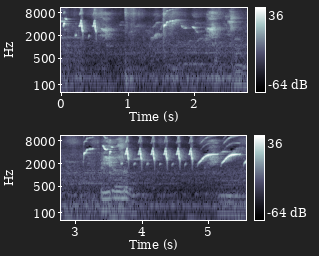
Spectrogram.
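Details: Canary song used to stimulate other canaries to sing, with scattered chirps and short upswept notes, then a fast series of sharp repeated upslurred notes near the end; low background hum.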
